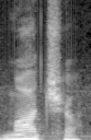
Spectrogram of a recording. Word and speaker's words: match: 겁니까?이 이 match mature 영국식발면 mat mat차 마차 미국은 좀 가볍게 마차 마차 앞에다 액슨들 두니까 뒤에는 반몸이 됐어요. 마차는 아니고 마처 마처라고 읽는다 이건데요.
